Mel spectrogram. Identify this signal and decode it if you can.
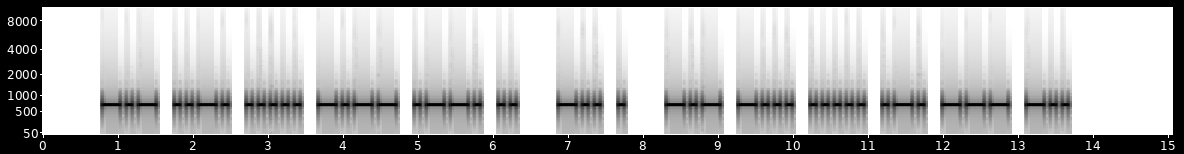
Morse code, heard as a keyed tone, about 15 wpm, 700 Hz. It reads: KF5YPI DE KB5ROD
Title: USA Callsign DE Callsign 15wpm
